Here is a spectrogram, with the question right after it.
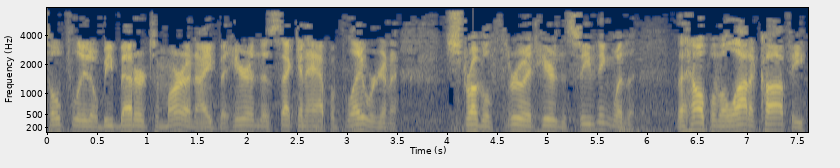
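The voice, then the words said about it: Strained, unwell voice. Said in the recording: “I apologize for my voice. ... keep something warm on my throat”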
